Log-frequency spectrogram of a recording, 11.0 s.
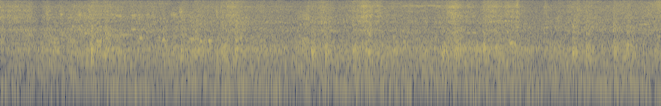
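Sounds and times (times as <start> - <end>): train hum and rumble: 0.0 - 11.0.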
